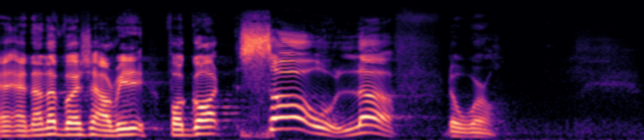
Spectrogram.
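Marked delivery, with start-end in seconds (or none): 1.3-3.7 so stressed, slow and drawn out. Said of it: "each time I emphasize different word".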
